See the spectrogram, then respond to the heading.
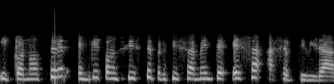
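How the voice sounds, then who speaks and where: A woman is speaking. Her pitch is high. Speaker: communication lecturer. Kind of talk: lecture. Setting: video call. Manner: fast; animated.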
